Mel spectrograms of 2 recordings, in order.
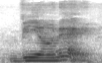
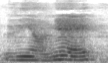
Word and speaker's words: Viognier: Okay, so do you want me to look up how to pronounce the type of wine it is? Viognier.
